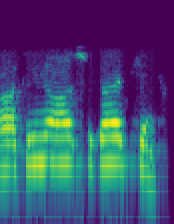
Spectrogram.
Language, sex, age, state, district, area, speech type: Kashmiri, male, 30-45, Jammu and Kashmir, Srinagar, rural, conversation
